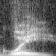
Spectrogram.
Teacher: ¿Te has dado cuenta que sonó la U y sonó la I también? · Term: triptongo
